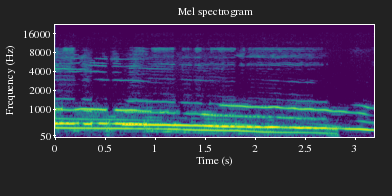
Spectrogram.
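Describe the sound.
Several people on the radio show Native Roots Radio Presents I'm Awake howl together in imitation of wolves during a segment supported by Howling for Wolves, a loud, sustained, wavering cry that slowly slides downward in pitch over about three seconds, with no talking.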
